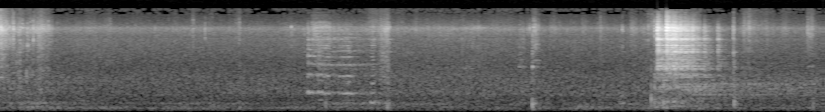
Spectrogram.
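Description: A log being handled on the steel bed of a manual hydraulic log splitter. There is a brief squeaky scrape about three seconds in and a light knock a couple of seconds later. A louder scrape of wood on metal comes near the end, with quiet between.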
